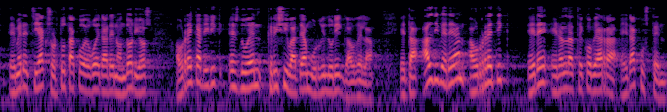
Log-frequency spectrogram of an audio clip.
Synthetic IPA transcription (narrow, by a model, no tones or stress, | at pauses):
e̞me̞ɾe̞t͡siakso̞ɾt̪ut̪ako̞e̞ɣ̞o̞e̞ɾaɾe̞no̞nd̪o̞ɾio̞s | a̰wre̞kaɾiɾike̞zd̪ue̞ŋkɾisiβ̞at̪e̞amːuɾɣ̞ild̪uɾik̚ɡawð̞e̞la̰ | e̞t̪aʔald̪iβ̞e̞ɾe̞anawre̞t̪ik | e̞ɾe̞ʔːɾald̪at͡se̞ko̞β̞e̞araʔe̞ɾakust̪e̞n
